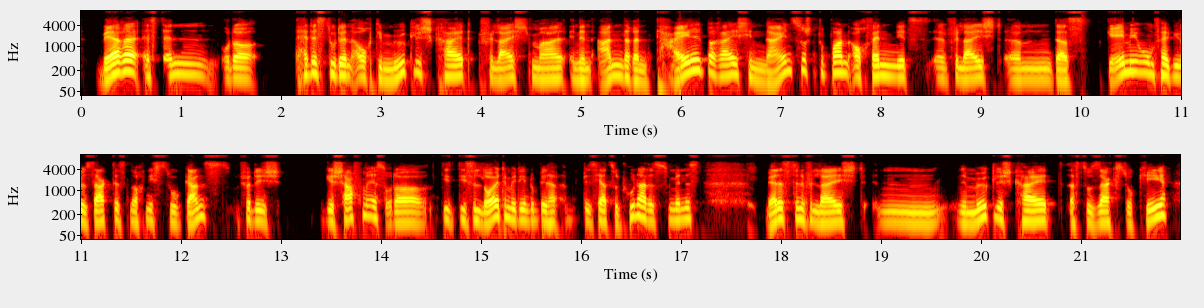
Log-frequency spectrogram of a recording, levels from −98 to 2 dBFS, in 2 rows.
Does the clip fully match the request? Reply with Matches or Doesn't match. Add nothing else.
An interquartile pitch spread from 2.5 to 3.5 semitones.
Doesn't match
